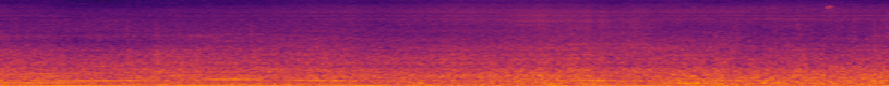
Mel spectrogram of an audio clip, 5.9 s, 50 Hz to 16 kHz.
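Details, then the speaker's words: Old truck with huge engine and 7-speed shifter, showing 33,000 miles (possibly a million), air brake valve leaking: deep low rumble holding an even idle with no knocks or misses, normal idle. "sorry for all the bouncing and shaking guys it's a huge engine"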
